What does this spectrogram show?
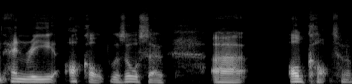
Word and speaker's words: Olcott: way was um Henry Oalt was also uh Olcott, I'll pronounce his name.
